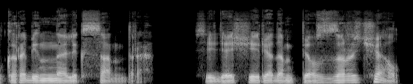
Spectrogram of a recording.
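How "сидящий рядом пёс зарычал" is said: ordinary delivery, nothing marked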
